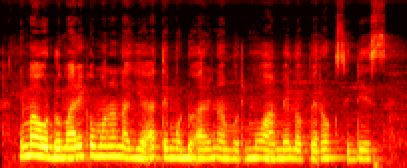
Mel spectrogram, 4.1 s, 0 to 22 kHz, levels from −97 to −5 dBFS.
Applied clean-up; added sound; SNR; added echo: none; none; none; none.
